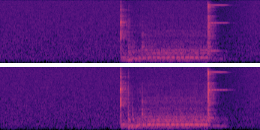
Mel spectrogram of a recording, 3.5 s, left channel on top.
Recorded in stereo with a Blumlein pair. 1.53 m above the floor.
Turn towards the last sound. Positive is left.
turn(degrees=-20)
